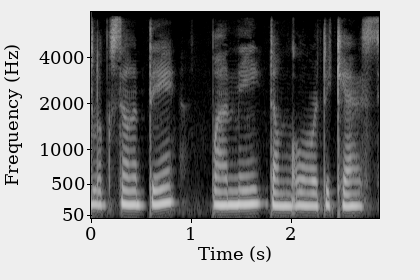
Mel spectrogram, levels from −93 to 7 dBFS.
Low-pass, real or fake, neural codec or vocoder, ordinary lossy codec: 7.2 kHz; fake; codec, 16 kHz, 1 kbps, FunCodec, trained on LibriTTS, 50 frames a second; none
